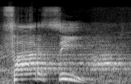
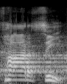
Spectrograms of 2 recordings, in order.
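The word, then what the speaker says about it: فرس: আরেকদিকে পারস্য পারস্য মানে ফারসি বাংলায় বলে কিন্তু ওটাই আরবিতে আছে ফারসি ফুরস কেন আরবিতে পর কোন উচ্চারণ নাই আরবিতে পর কোন উচ্চারণ নাই সেটা আমরা পারস্য বলতেছি ওটাই আরবিতে বলে ফুরস ফার্সি যারা ফার্সি ভাষায়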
